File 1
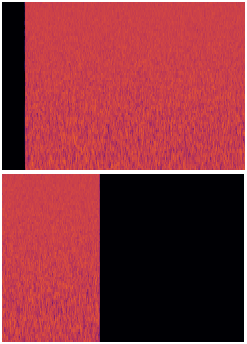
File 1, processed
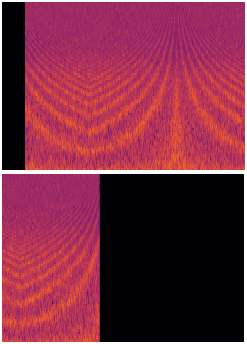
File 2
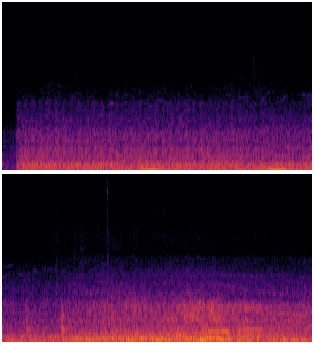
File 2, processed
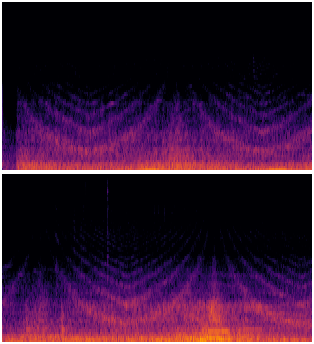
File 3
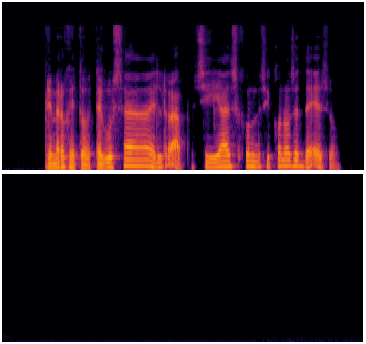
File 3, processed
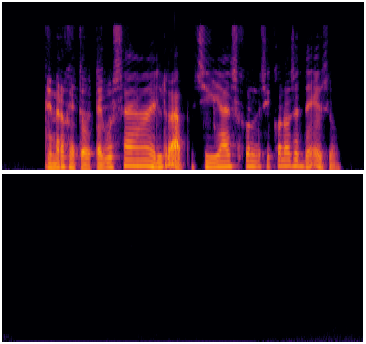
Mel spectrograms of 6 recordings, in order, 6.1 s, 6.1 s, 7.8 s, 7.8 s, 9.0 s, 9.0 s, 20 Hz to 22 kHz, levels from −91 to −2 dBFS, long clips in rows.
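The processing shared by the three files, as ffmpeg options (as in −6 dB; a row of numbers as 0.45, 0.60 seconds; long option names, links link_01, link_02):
-filter_complex "[0:a]aphaser=in_gain=1:out_gain=1:delay=2.2:decay=0.53:speed=0.46:type=triangular,acrossover=split=3900[link_01][link_02];[link_02]acompressor=threshold=-28dB:ratio=4:attack=1:release=60[link_03];[link_01][link_03]amix=inputs=2:normalize=0,volume=-1.5dB"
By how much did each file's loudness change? −7.0, +2.0, −1.0 LU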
